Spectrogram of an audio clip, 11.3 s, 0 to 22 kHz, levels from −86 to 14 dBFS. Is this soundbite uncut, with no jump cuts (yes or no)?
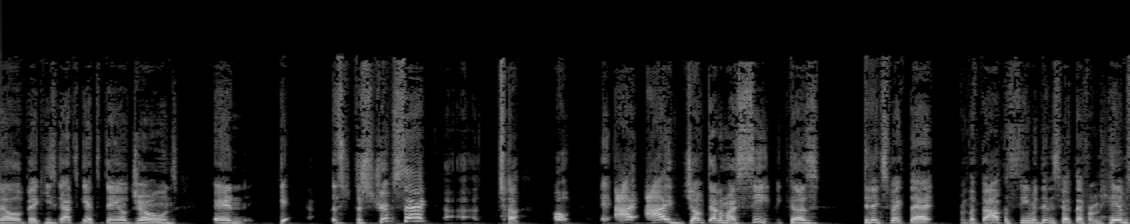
yes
